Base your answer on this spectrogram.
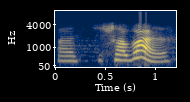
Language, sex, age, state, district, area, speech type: Bengali, female, 30-45, West Bengal, Kolkata, urban, conversation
